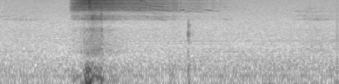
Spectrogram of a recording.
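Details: A Shiba Inu breathing in its sleep close to a microphone, one airy exhale with a soft snort at about one second, then quiet low background hum.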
